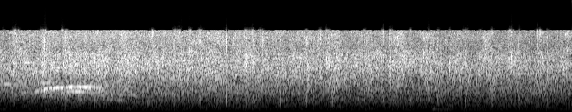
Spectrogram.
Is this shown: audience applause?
yes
